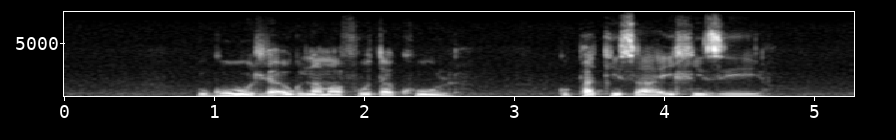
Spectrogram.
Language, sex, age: South Ndebele, male, 21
